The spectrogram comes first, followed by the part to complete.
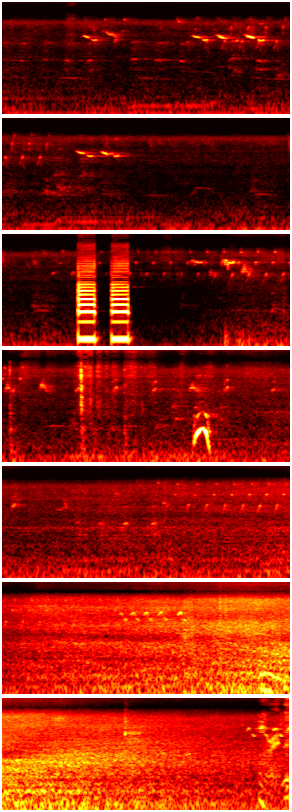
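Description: Small birds chirping in the background, a man's short loud laugh about ten seconds in, then a rushing noise that swells and eases off near the end.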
